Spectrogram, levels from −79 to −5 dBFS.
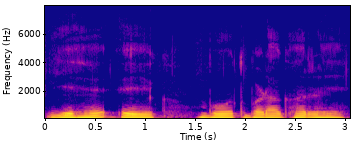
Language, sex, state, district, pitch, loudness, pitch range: Hindi, male, Uttar Pradesh, Saharanpur, 135 Hz, -13 LUFS, 130-145 Hz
